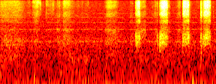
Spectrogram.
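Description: A charcoal stick is dragged and rubbed across a flat brown kraft paper sketchbook page in shading strokes. It makes quiet, dry, scratchy bursts with a bright hiss, which grow a little stronger toward the end, over a faint low background rumble.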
